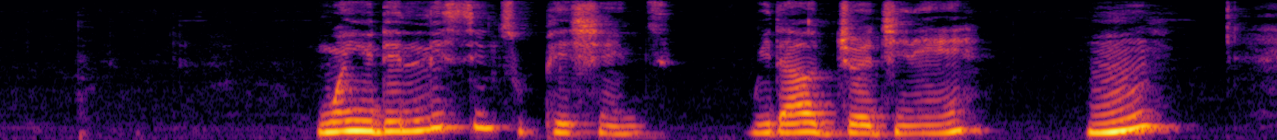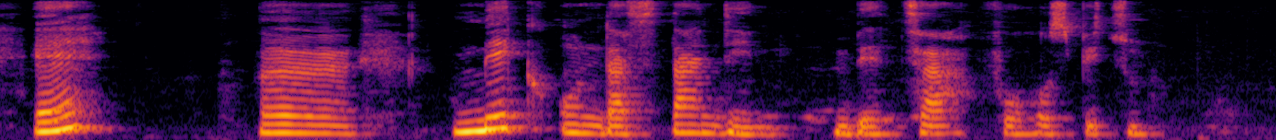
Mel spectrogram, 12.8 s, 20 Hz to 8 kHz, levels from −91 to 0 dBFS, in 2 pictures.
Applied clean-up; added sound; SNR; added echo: none; none; none; none.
